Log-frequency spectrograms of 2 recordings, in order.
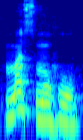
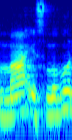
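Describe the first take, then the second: First: The two words are joined, hamza dropped. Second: The two words are said separately, hamza kept. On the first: The speaker calls it right. "मीम को सीन से मिला देंगे तो कहेंगे मस्मुहु" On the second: The speaker calls it wrong. "इसको मा इस्मुहु नहीं पढ़ेंगे"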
